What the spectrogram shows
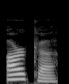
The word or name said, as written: arka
